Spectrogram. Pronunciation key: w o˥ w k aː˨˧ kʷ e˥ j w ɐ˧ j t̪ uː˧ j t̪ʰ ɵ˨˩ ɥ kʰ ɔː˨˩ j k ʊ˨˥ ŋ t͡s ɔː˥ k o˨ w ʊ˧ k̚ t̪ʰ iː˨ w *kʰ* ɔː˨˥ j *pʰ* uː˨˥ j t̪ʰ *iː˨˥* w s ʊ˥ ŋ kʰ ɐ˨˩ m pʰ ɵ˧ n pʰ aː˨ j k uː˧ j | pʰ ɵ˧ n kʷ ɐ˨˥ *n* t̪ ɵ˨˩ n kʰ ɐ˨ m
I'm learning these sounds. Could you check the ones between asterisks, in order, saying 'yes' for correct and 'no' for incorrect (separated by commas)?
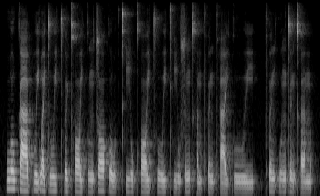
yes, no, no, no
